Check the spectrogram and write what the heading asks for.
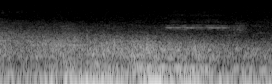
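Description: A thunder sound effect through the stage speakers, a deep rumble slowly dying away as the intro to a rain song.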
